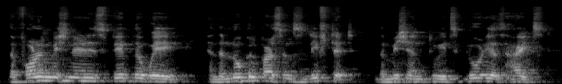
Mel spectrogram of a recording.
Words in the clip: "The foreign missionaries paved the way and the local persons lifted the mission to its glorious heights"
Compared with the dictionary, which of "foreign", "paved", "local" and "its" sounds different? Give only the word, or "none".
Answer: paved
